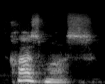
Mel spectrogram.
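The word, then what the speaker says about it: κόσμος: have two valves so two syllables cause moss cosmos Carl Sagan the the late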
